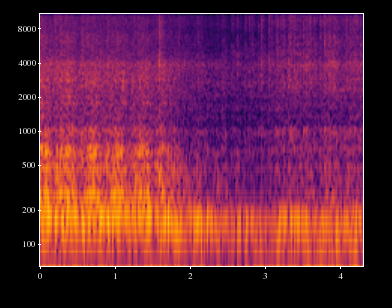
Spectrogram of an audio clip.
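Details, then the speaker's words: Turbo Chevy Nova V8 on a Holley ECU with base fuel pressure set to 40: the engine idles but revs up, falters, stumbles and cuts out on throttle, going lean. The engine cuts out when revved. "it'll idle but as soon as you try to give it any gas it's going lean it's not happy"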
